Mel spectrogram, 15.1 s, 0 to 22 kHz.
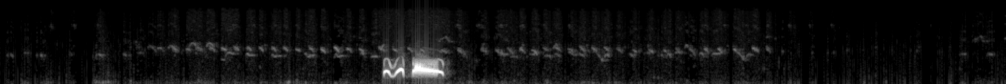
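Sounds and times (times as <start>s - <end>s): small birds chirping: 5.7s - 6.8s.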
